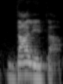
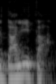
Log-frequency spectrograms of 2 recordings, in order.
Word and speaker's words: Dalita: In our Western Armenian dialect, Talitha, which means little girl, is pronounced Dalita or Dalita.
